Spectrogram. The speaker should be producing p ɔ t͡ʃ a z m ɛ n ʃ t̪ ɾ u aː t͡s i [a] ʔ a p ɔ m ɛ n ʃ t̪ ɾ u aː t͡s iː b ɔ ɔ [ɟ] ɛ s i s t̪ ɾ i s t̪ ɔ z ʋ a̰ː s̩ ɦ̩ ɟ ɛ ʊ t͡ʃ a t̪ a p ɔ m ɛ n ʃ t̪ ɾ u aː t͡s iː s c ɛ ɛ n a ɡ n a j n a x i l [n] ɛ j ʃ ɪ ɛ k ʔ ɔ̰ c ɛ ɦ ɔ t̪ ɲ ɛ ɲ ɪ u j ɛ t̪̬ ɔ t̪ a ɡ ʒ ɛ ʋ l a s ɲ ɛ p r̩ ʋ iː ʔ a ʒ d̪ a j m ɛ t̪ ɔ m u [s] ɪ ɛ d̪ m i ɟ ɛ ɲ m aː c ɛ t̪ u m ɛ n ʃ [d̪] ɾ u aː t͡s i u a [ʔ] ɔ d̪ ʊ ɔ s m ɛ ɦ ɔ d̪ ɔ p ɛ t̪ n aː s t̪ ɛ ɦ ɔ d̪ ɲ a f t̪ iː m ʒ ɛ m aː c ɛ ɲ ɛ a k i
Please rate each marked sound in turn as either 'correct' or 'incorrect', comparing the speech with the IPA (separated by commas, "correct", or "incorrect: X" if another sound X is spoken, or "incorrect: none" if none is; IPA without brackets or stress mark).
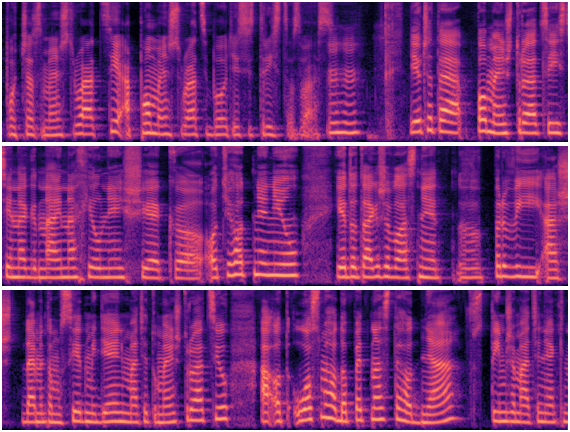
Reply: incorrect: ɛ, incorrect: c, incorrect: ɲ, correct, incorrect: t̪, correct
